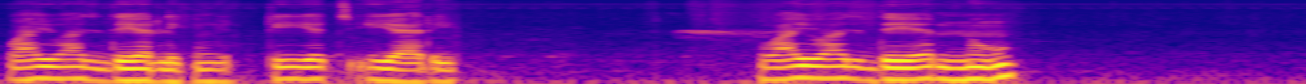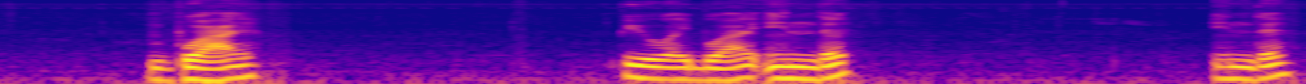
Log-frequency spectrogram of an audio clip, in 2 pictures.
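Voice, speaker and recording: Casting note: middle-aged male tutor, low steady voice, patient, spells words out letter by letter for students to write down. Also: drawn-out words, pauses often. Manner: addresses viewers as friends, patient. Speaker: English teacher. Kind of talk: classroom-style lesson, slow dictation. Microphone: camera on a notebook while writing.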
